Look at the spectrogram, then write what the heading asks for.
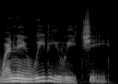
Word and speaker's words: Veni Vidi Vici: The idea of the old Veni Vidi Vici from the classic Caesar quote is actually more likely in classical pronunciation Veni Vidi Vici. So in other words, it was W sound rather than a V sound.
